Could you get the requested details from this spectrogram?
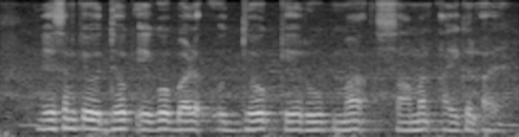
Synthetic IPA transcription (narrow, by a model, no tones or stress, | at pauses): ʋeːsəmkeʊd̪ʱjoːɡeːɡobəɽʊd̪ʱjoːɡkeɾuːpmẽsaːmənaːɪkəlaːeː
